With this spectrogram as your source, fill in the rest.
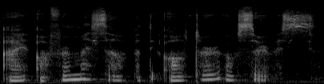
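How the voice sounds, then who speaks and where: Breathy whispering woman, ASMR. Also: medium pitch, fairly even intonation. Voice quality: breathy, almost entirely unvoiced whisper. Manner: slow, deliberate, short phrases with pauses. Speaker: ASMR roleplay host. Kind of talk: whispered ASMR, reading affirmations from numbered oracle cards.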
